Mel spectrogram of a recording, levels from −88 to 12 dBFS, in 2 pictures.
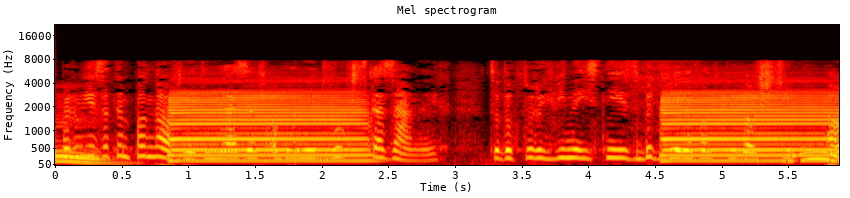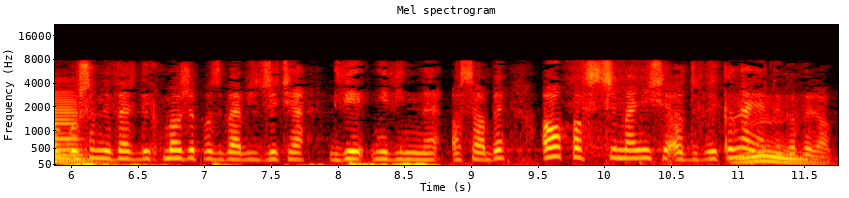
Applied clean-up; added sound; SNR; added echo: none; Respiratory sounds + Wind instrument, woodwind instrument; -2 dB; none.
